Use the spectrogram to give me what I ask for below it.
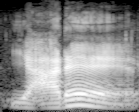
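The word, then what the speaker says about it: יראה: 어울리지는 않 아 요 히브리어로 경우에는 야 래 라고 부릅니다 아래 약간 이제 좀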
